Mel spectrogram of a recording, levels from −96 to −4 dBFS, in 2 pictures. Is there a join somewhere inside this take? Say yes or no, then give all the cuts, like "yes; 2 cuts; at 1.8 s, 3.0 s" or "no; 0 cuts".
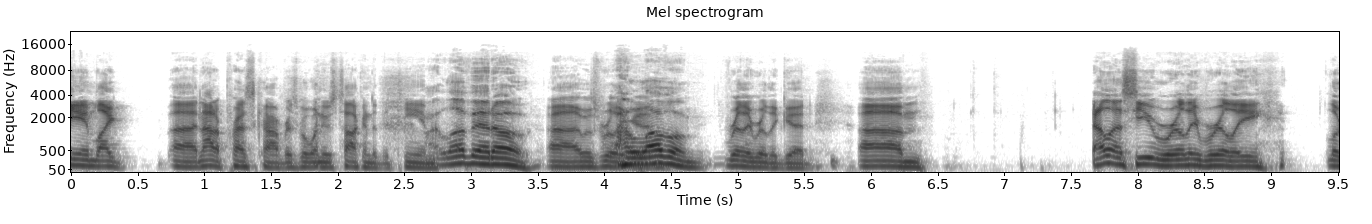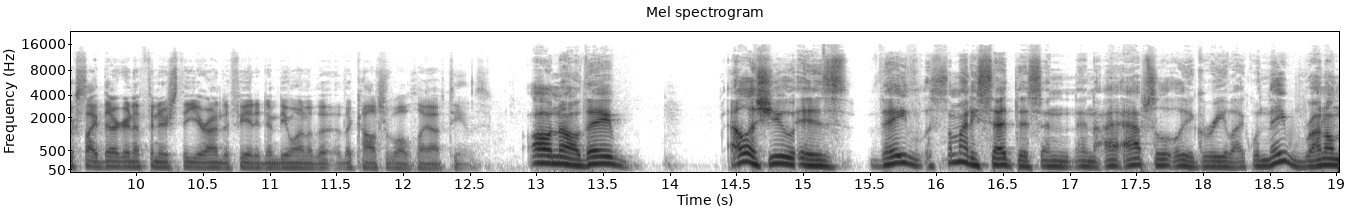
yes; 1 cut; at 14.9 s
